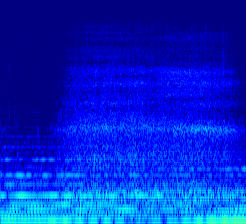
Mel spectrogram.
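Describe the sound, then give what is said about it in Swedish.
A long, deep breath drawn in during a breathing exercise, a soft airy hiss that swells after a brief pause and holds steady for about two seconds over a low, constant hum. Nobody speaks. “Andas in.”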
